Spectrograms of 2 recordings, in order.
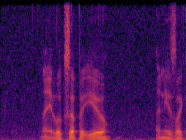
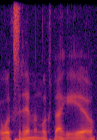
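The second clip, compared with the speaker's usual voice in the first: usual speaking voice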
